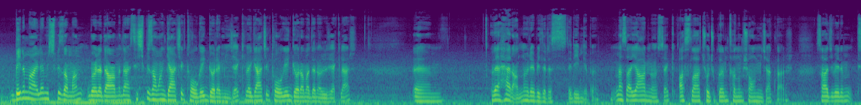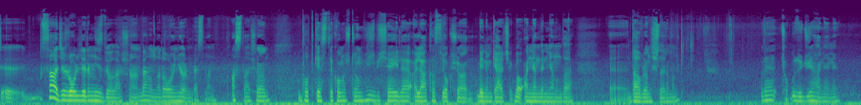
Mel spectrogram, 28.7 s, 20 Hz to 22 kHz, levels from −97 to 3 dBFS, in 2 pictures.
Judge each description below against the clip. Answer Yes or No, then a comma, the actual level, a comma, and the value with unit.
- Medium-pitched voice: No, low, 125 Hz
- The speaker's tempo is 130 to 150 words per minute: Yes, fast, 140 wpm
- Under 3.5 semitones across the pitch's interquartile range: No, average, 4.0 semitones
